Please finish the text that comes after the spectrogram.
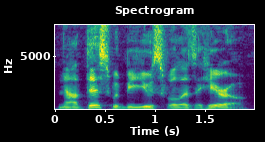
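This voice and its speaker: A man's voice: on the low side, expressive, fairly quick, no room sound. A man voicing an analytical, practical and encouraging student superhero in an audiobook. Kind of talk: audiobook character dialogue.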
